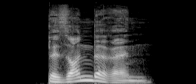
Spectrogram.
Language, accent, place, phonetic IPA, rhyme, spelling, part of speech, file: German, Germany, Berlin, [bəˈzɔndəʁən], -ɔndəʁən, besonderen, adjective, De-besonderen.ogg
- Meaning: inflection of besondere: 1. strong genitive masculine/neuter singular 2. weak/mixed genitive/dative all-gender singular 3. strong/weak/mixed accusative masculine singular 4. strong dative plural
